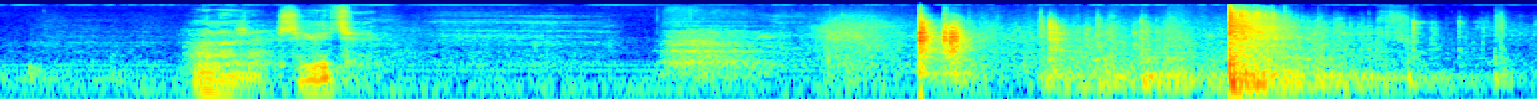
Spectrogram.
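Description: An elderly man speaks quietly.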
